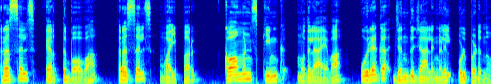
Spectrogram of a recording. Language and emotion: Malayalam, neutral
